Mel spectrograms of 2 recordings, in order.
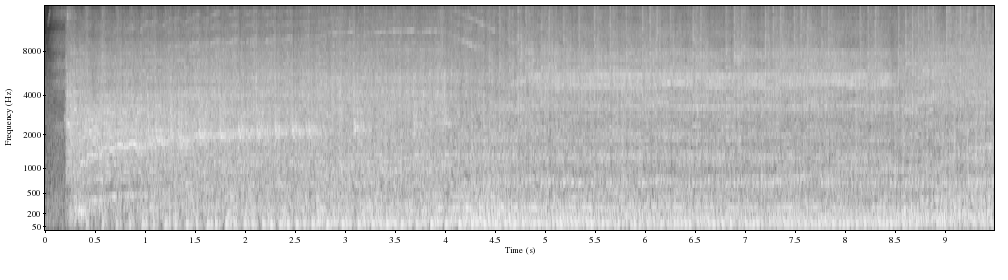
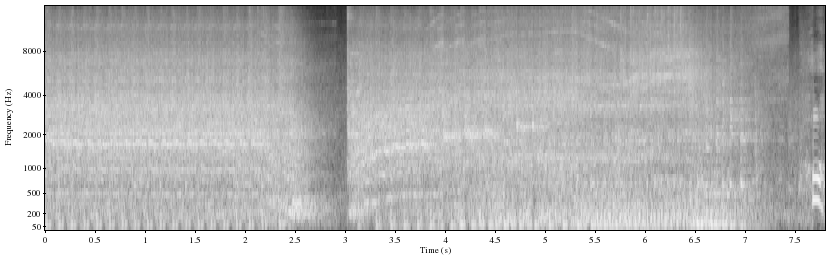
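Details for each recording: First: Lamborghini Diablo replica with 13b turbo rotary, restarted after ignition timing adjustments, no coolant in engine: catches almost instantly after a brief crank, then holds a steady, busy rotary idle with no misses; normal idle. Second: 13B turbo rotary swapped into replica Lamborghini Diablo, first start attempts before timing set with timing light: long fast cranking, turbo spooling on crank, a few stumbling fires that almost catch; running funky from ignition timing fault.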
